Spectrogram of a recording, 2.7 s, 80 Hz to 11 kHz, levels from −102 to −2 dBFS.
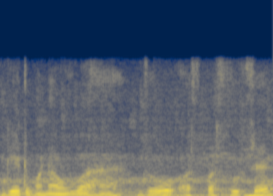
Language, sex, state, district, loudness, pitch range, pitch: Hindi, male, Bihar, Katihar, -17 LUFS, 120-130 Hz, 130 Hz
